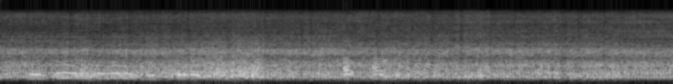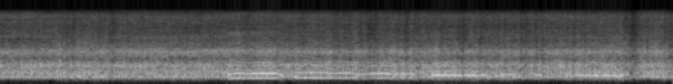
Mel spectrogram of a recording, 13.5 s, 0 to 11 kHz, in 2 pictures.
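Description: KTM RC 200's single-cylinder engine running under way, with steady wind rush. Its pitch steps up and down for a while near the start and again in the second half.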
